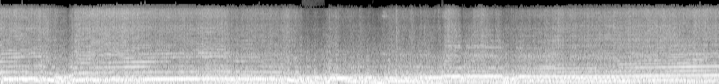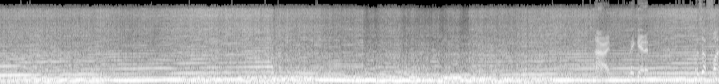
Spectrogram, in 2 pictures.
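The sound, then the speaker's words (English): A race car engine drones loudly for the whole stretch, its pitch climbing and dropping as it revs through gears around the track. “Yeah, the car worked good once we got it running.”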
